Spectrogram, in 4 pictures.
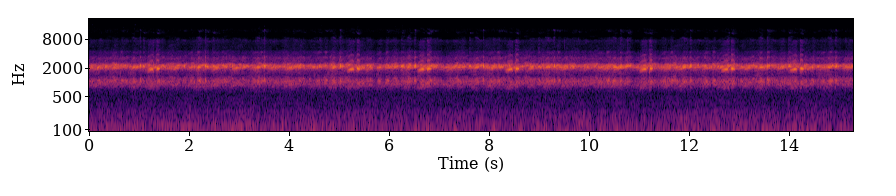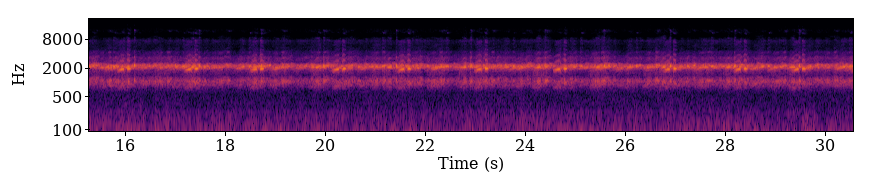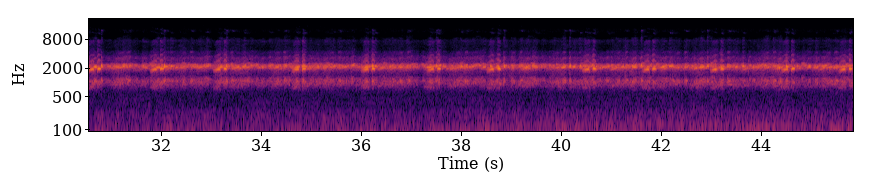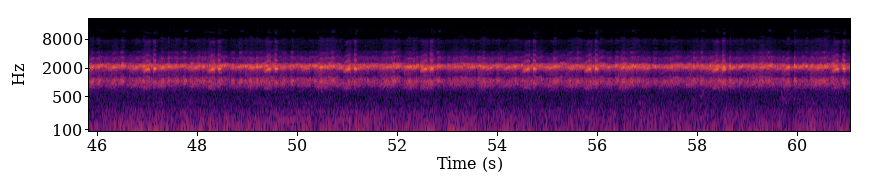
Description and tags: Many Frogs at Night in Marsh
Frogs. So many frogs around sundown on a forest trail in Vancouver, Canada. Got in real close to record this with my phone. Slap a bunch of reverb on this clip and you've got some nice nighttime ambience for a film.
You can use the sound regardless, but I would love to see what people use it for. Thanks, and happy mixing!
nature, nature-ambience, marsh, morning, ambient, water, swamp, field-recording, forest, sundown, late, toads, frogs, twilight, ambiance, night, sunset, early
